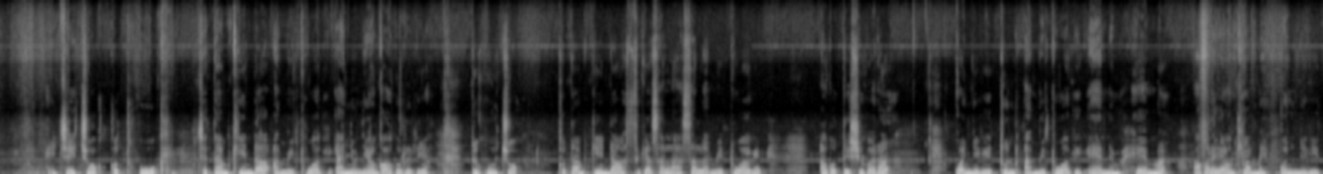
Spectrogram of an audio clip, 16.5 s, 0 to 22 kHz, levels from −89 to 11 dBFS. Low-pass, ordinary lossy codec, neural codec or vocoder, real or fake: none; none; none; real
